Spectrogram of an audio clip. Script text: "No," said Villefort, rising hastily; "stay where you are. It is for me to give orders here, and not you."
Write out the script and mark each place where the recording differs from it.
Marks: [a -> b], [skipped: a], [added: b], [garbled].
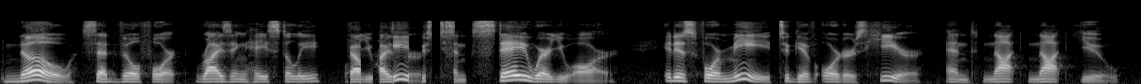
"No," said Villefort, rising hastily; [garbled] "stay where you are. It is for me to give orders here, and not [added: not] you."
